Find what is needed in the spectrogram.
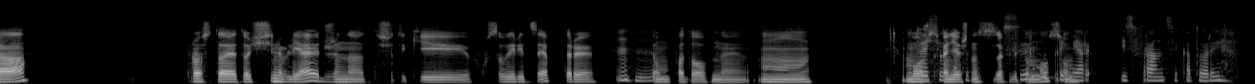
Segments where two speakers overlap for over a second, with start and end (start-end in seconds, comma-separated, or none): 9.0-10.8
